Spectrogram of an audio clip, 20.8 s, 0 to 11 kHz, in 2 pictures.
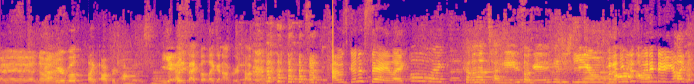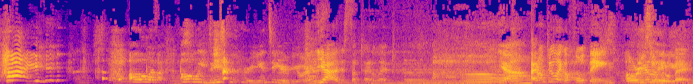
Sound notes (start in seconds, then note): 4.3 laughing; 7.1 speaks Korean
